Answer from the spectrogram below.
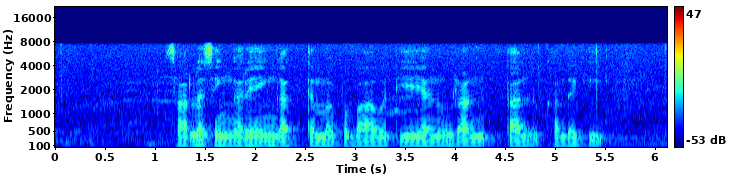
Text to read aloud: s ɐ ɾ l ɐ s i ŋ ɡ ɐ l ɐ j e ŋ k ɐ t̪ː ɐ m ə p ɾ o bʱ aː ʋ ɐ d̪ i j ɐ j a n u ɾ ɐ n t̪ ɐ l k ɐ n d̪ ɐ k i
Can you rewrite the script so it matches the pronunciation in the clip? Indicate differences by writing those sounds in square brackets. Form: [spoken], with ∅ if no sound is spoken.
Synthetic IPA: s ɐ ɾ l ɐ s i ŋ ɡ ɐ [ɾ] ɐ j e ŋ [ɡ] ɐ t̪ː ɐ m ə p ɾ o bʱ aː ʋ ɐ [t̪] i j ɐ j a n u ɾ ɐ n t̪ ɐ l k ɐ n d̪ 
